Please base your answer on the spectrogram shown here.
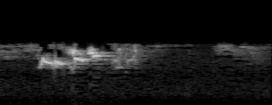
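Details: Looped common blackbird song: a loud, mellow fluty phrase with quick warbling slides, ending in a brief twitter, then silence and a faint high squeaky note.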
